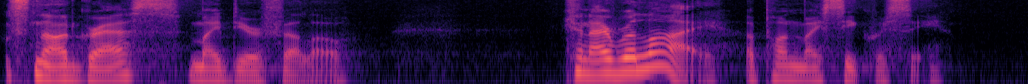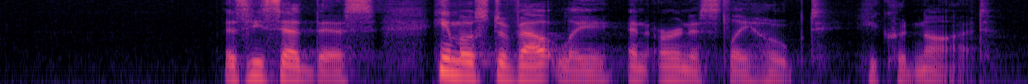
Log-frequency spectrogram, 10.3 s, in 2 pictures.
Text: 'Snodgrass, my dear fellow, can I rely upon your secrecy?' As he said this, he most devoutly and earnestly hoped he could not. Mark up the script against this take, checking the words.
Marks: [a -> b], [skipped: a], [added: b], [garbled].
'Snodgrass, my dear fellow, can I rely upon [your -> my] secrecy?' As he said this, he most devoutly and earnestly hoped he could not.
